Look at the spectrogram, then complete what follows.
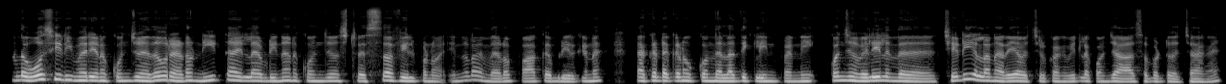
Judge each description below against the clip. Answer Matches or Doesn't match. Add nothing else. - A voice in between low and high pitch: Matches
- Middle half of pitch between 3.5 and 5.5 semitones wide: Doesn't match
